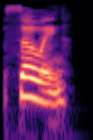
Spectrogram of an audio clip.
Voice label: "sewing", us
